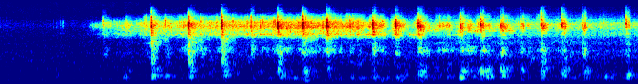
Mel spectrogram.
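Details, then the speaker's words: Model locomotive running on track with broken drive gears: light irregular clicking about four a second over a faint motor hum. "Hear that clicking? Coming back with a problem. Running with broken gears."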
